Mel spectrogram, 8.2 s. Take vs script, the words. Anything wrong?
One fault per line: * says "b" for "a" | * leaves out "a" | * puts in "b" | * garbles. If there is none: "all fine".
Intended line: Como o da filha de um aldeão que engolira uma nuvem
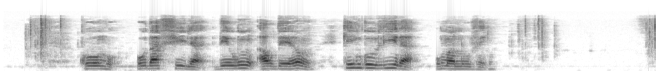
all fine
